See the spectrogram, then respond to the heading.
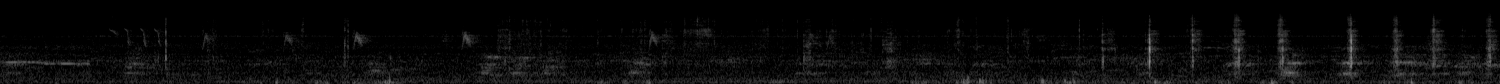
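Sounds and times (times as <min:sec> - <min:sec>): faint bird chirps: 0:00.0 - 0:04.8.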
